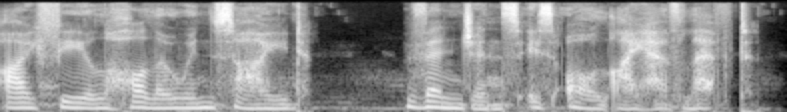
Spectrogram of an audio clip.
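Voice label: pissed, English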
